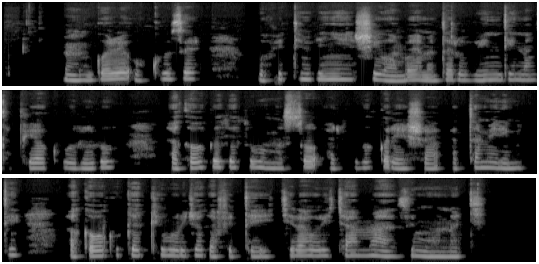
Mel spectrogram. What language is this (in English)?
Kinyarwanda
